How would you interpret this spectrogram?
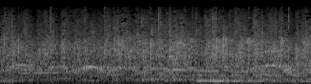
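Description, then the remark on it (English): An audience claps steadily for their exes at the preacher's call, dense overlapping applause filling the whole stretch at an even, sustained loudness, with a few faint voices mixed in underneath. “Clap for ex.”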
